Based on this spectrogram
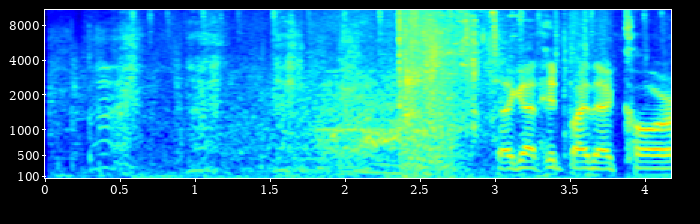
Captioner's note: runner groaning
